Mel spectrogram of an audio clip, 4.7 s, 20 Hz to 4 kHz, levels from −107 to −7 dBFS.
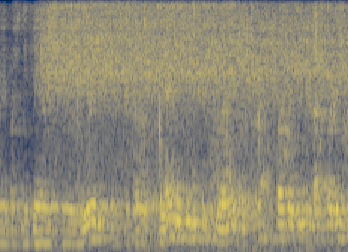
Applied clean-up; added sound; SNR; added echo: none; Sink (filling or washing) / Water tap, faucet / Liquid; 4 dB; reverberation time 1.0 s.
